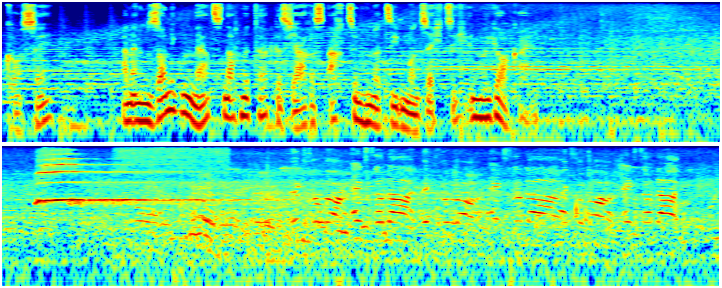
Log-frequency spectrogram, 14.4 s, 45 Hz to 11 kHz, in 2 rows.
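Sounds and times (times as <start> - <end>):
speech: 0.2 - 5.6, 11.1 - 14.3
busy railway station hubbub in 1860s New York: 1.3 - 14.3
train whistle at a railway station platform in 1860s New York: 7.5 - 9.7.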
